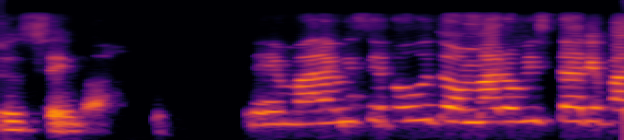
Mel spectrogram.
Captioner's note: non-english speech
